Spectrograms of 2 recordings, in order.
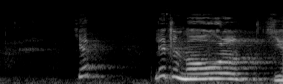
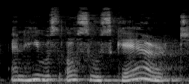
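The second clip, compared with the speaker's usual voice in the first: plain reading voice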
